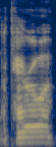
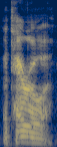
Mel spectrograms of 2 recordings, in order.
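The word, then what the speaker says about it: Aotearoa: he said at ataria is that how that's pronounced atoa atoa okay that's how it is AOA is what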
